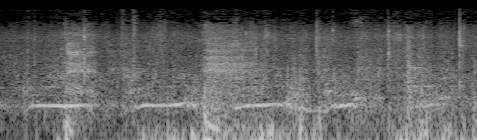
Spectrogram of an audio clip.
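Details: Young hound Lillie barking treed during an evening outing near tall pines: four long, flat, hollow bawls heard over heavy crunching footsteps and low rumbling as someone walks in.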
